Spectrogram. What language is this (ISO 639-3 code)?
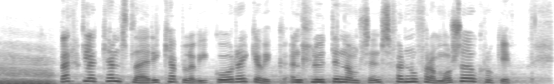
isl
